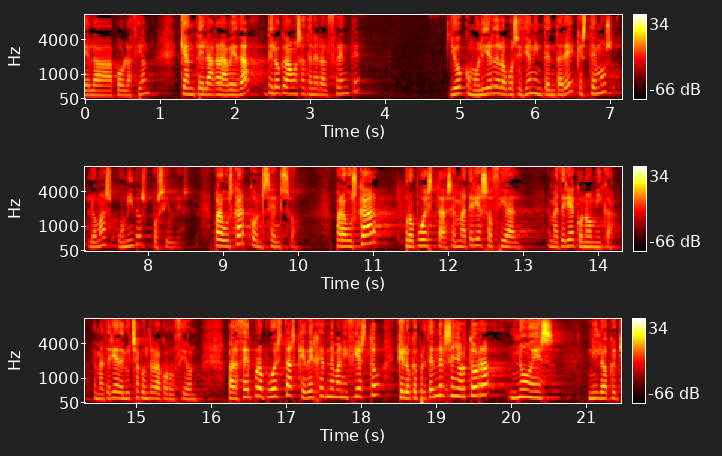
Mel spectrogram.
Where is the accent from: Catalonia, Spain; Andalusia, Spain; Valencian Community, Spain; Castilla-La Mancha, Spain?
Catalonia, Spain; no reconocer a parte de los catalanes, porque usted nos llama como españoles que viven en Cataluña.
